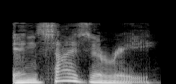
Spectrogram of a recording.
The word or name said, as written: incisory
